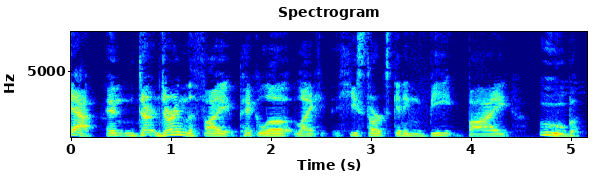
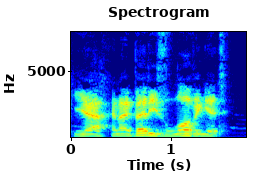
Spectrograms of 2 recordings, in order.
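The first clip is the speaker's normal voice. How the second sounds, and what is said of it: Deep announcer-style character voice. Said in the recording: “your deep, like, announcer voice”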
